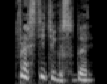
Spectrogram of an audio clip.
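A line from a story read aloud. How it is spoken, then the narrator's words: Tearful girl's whisper. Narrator (Russian): прошептала девчонка, глаза которой стали наполняться влагой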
